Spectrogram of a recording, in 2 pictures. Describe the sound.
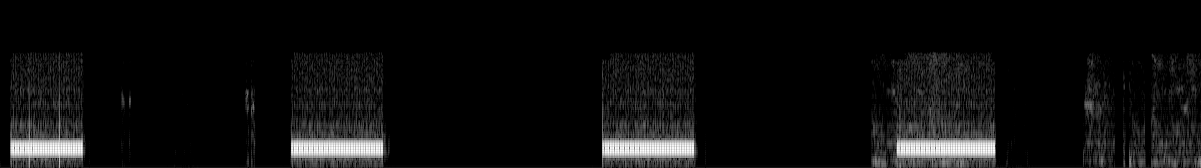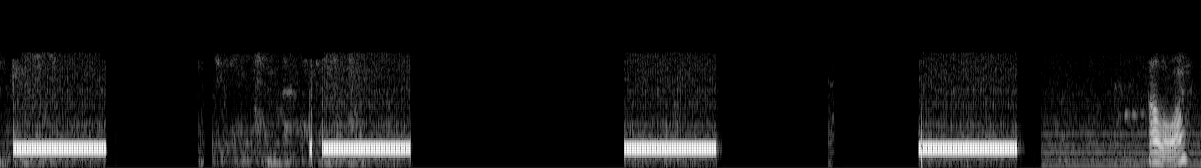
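Telephone ringback tone while a call is transferred: eight long, steady mid-pitched beeps at even intervals of about three seconds, with faint line noise in the gaps.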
